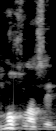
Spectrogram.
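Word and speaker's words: مُخْلَصِين: kami yang mukhlasin mukhlasin sebagian para qura para ahli al-qur'an membacanya para ahli qiraat membacanya mukhlasin sebagian lagi membaca Mukhlisin dua-duanya benar Mukhlisin berarti orang yang ikhlas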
